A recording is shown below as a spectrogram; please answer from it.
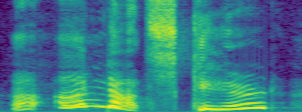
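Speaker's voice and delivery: put-on high, fast, frightened little boy voice; scared boy. Boy answers bullies.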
